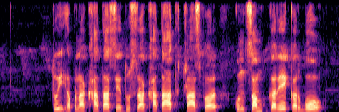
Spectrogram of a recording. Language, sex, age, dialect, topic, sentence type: Magahi, male, 31-35, Northeastern/Surjapuri, banking, question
